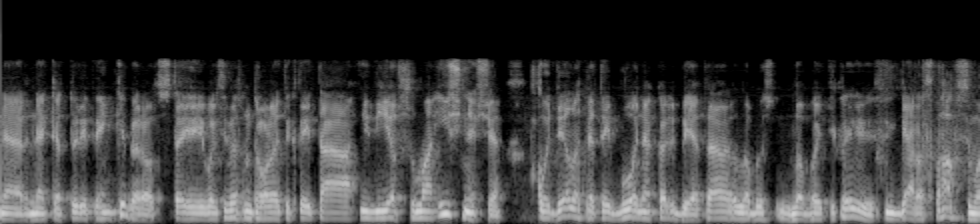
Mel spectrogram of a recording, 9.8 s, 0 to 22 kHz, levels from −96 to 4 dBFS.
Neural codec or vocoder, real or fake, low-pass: codec, 16 kHz, 16 kbps, FunCodec, trained on LibriTTS, 50 frames a second; fake; 7.2 kHz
